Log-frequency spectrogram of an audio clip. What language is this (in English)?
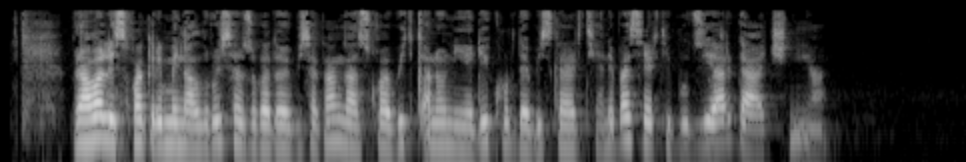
Georgian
